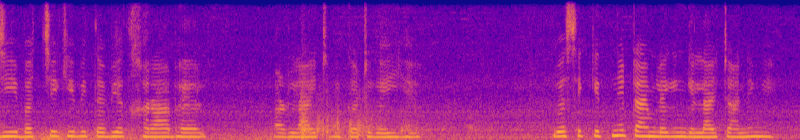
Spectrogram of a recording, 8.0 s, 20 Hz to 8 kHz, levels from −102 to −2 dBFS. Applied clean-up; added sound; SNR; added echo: none; Thunder; 12 dB; none.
